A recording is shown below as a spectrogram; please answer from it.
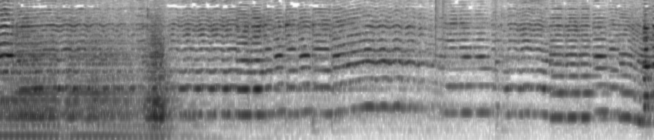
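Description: Violin playing a slow melody with vibrato over a sustained low accordion chord; the chord stops about two seconds in and the violin continues alone.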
